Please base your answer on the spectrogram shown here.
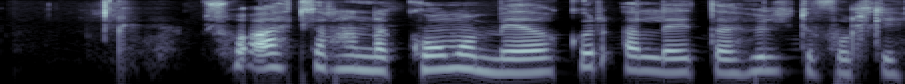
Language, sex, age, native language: Icelandic, female, 40-49, Icelandic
